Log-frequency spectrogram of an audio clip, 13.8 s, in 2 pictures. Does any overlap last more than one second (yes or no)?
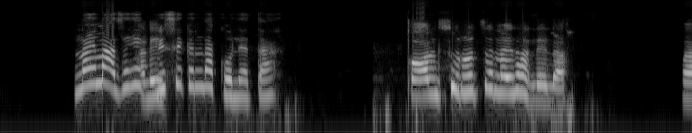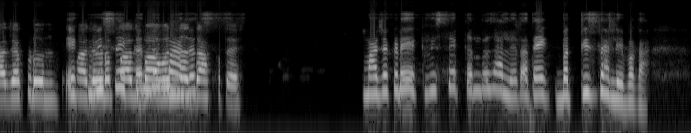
yes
